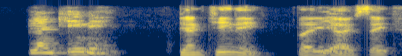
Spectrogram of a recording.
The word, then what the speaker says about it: Bianchini: so I I remember at least you didn't pronounce my surname all right well it's Bianchi right bianchini bianchini but you know see that's what I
